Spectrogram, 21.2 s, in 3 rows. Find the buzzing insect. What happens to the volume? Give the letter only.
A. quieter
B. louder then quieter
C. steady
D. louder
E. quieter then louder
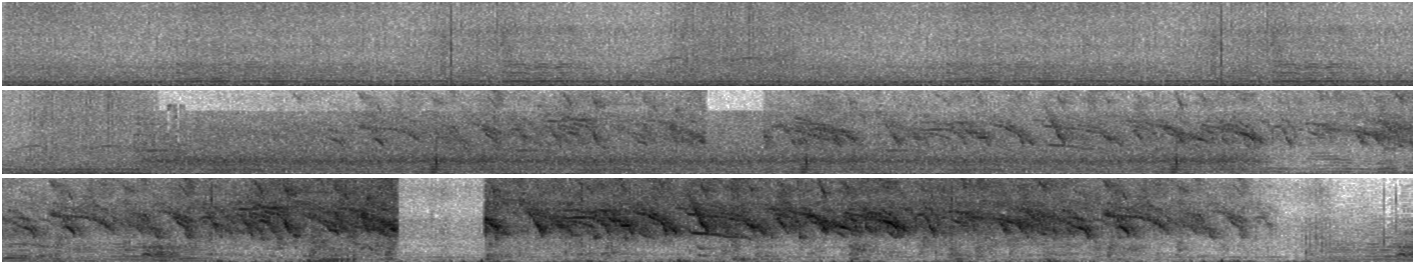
A.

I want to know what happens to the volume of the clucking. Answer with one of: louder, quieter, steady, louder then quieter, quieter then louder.
louder.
